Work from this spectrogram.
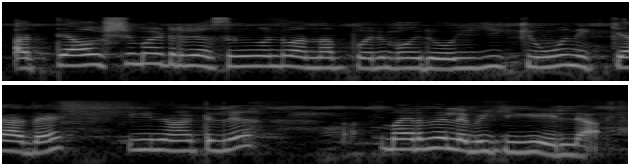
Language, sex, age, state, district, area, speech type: Malayalam, female, 18-30, Kerala, Kottayam, rural, spontaneous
